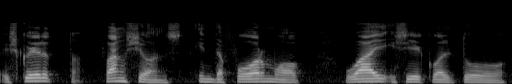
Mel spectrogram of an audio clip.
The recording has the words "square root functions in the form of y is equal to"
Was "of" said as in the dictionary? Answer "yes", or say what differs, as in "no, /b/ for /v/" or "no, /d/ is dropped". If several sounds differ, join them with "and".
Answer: no, /p/ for /v/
